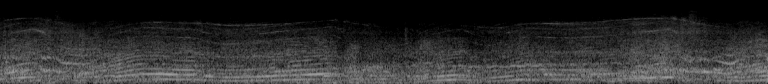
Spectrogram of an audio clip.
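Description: A Nissan S14 drift car revs hard in the burnout box at an airport drift event, a loud, continuous engine howl with rising and falling pitch sweeps and some tire noise.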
